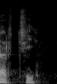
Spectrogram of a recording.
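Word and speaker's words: RT: ну или правильно говорить сейчас Арти. – Да, так правильно.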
